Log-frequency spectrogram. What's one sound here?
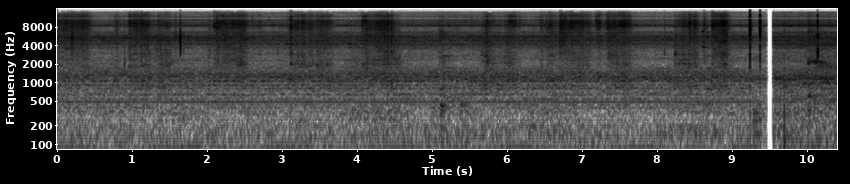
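A knife scrapes softly as it peels an apple.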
